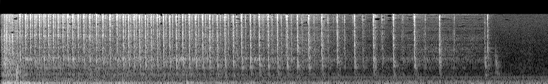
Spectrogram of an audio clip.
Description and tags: Bicycle spokes
Spoke sound of a rusty old bike
bicycle, bike, cycle, gears, mechanic, pedaling, spokes, wheel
